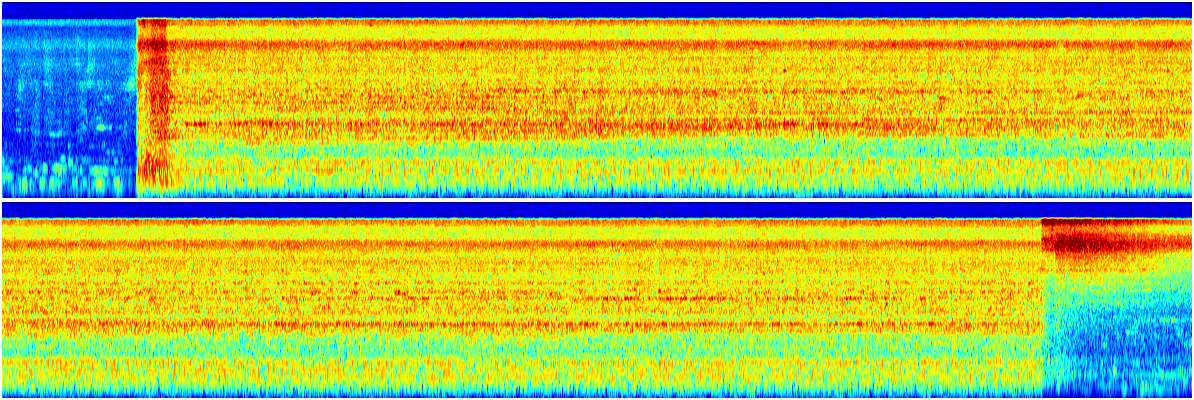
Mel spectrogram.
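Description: A metal lathe whirs and grinds loudly and steadily, then stops.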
